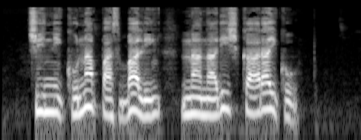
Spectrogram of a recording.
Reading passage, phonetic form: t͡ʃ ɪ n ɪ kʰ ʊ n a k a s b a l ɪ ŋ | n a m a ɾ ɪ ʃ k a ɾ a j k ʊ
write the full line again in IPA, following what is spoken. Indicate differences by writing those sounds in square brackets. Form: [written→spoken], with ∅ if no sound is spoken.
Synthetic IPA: t͡ʃ ɪ n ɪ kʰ ʊ n a [k→p] a s b a l ɪ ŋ | n a [m→n] a ɾ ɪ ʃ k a ɾ a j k ʊ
